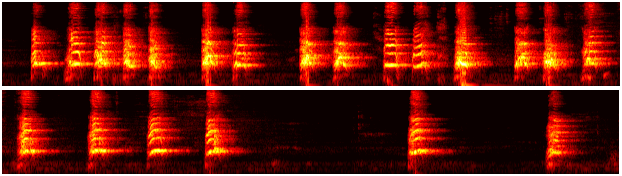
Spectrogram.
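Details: Young dog barking frantically at a weird noise its owner made: a fast volley of shrill, ringing barks that gradually slows, breaks off around eight seconds, then gives two lone barks after long gaps.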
